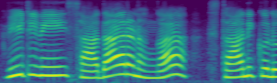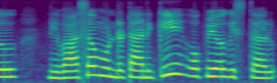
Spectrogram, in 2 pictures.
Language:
Telugu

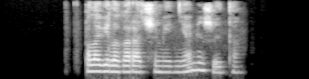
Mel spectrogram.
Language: Belarusian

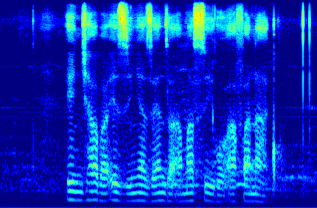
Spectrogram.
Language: South Ndebele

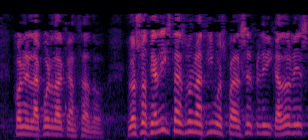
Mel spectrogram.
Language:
Spanish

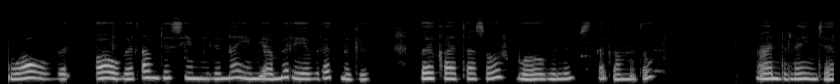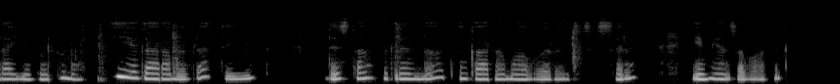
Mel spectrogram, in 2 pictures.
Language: Amharic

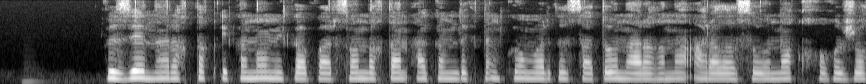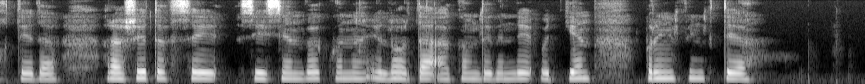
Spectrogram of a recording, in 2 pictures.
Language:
Kazakh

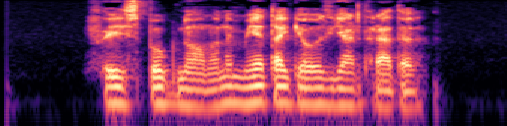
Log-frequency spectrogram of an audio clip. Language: Uzbek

